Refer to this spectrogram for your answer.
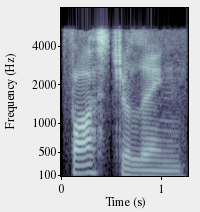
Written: fosterling

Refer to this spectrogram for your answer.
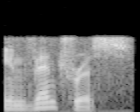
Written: inventress

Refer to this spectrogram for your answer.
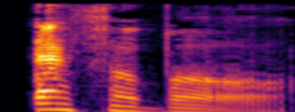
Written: effable

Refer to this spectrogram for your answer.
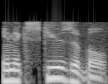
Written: inexcusable

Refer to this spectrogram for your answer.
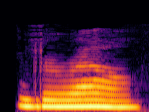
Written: verel

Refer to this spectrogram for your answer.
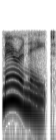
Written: marinate

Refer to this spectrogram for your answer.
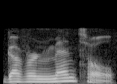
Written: governmental

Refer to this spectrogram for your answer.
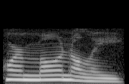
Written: hormonally

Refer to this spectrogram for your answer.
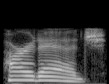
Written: hard-edge

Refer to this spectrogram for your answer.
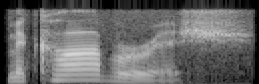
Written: Micawberish

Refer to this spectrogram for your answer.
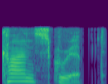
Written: conscript

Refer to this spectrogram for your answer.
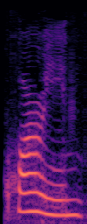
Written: quarrion

